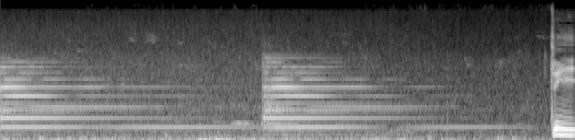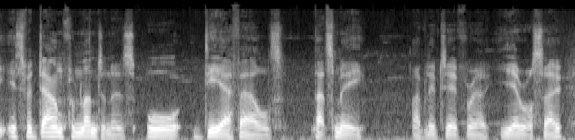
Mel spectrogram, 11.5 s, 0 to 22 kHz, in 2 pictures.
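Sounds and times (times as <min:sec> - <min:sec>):
church bells ringing: 0:00.0 - 0:06.4
speech: 0:05.5 - 0:11.4.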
